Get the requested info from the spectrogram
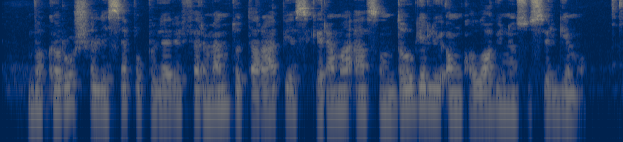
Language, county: Lithuanian, Vilnius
